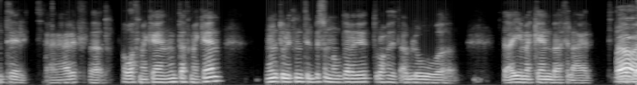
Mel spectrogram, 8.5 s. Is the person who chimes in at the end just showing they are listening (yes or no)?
no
